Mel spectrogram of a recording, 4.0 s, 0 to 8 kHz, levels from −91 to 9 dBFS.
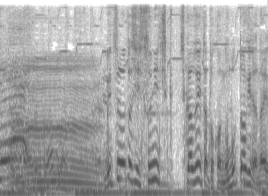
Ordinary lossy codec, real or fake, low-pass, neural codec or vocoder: none; real; 7.2 kHz; none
